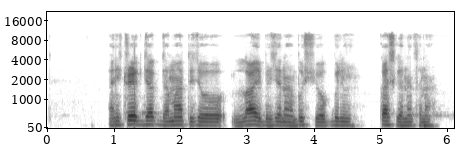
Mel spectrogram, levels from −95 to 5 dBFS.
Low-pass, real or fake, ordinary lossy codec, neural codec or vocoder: 9.9 kHz; real; Opus, 24 kbps; none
